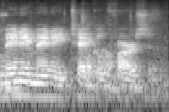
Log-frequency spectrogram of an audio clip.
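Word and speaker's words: Mene Mene Tekel Upharsin: Usually it's pronounced mene mene tekel farsin.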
